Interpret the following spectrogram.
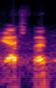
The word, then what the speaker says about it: Gáspár: Uh, we have our amigo and I wanted to ask sis uh Gashburg. Yeah, Gashburg. Uh, Hungarian pronunciation.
